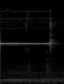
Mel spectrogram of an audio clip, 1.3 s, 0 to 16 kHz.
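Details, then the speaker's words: Toshiba inverter AW-DUK1300K washing machine on start; single steady high-pitched beep about a second long flagging F8, traced to the water level sensor's blue and brown wires bitten through by a rat: water level sensor fault. "Okey, biru coklat ni dia pergi ke water level ni. Okey, jadi masalah F8 tu berpunca daripada water level."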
